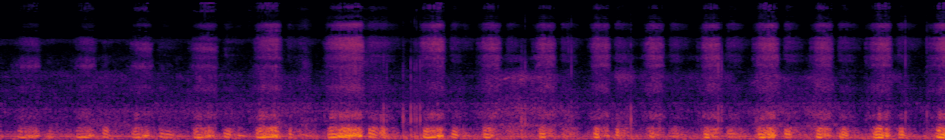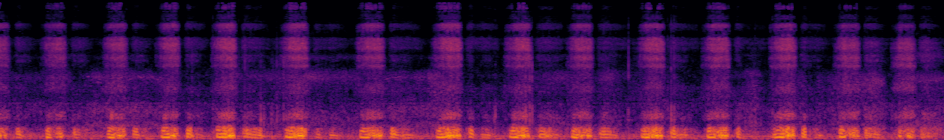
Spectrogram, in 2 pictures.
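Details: A napping dog snores steadily, with low, rumbling, snorting sounds on each breath.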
